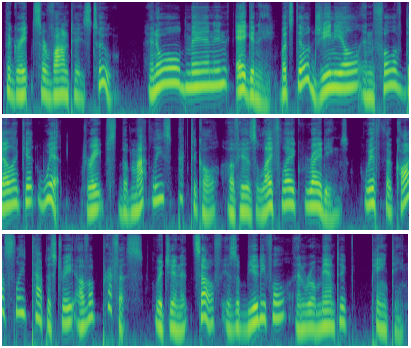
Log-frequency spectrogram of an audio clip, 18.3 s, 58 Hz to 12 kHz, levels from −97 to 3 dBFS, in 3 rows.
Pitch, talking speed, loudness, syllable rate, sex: 175 Hz, 135 wpm, -19 LUFS, 4.1 syllables/s, male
